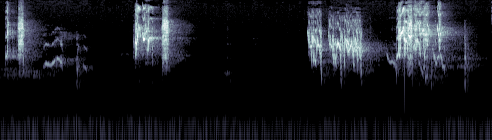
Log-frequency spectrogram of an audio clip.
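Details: Pet budgerigars kept at home give scattered bursts of high chirps and short squawks, separated by pauses, over a steady low hum in the background.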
